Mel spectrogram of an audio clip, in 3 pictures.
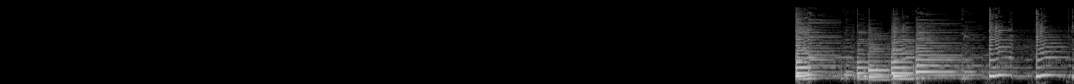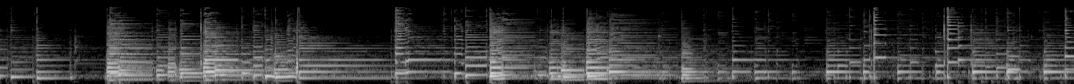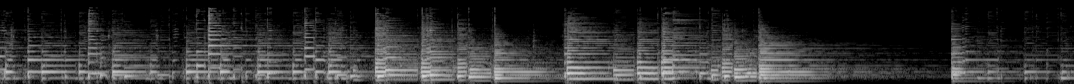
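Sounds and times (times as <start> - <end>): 
banjo: 8.0 - 32.2
mandolin: 8.0 - 32.2.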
